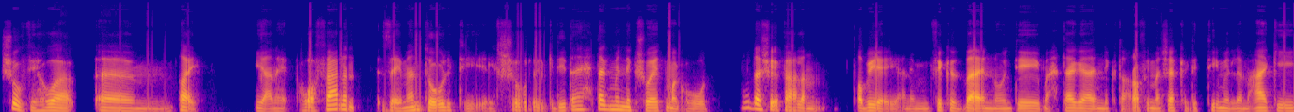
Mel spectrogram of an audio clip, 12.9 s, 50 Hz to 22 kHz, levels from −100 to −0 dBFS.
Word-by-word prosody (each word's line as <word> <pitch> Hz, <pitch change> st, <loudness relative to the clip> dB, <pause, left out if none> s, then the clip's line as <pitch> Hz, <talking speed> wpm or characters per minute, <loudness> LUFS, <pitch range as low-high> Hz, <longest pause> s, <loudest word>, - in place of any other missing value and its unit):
شوفي، 130 Hz, -, 0 dB
هو 105 Hz, -2 st, +3 dB, 0.2 s
آمم، 95 Hz, -5 st, -1 dB
طيب، -, -, +4 dB, 0.6 s
يعني 90 Hz, +2 st, -3 dB
هو -, -, +2 dB
فعلًا 155 Hz, +8 st, +4 dB, 0.3 s
زي 95 Hz, -, -1 dB
ما 110 Hz, -, -1 dB
أنتِ 135 Hz, +3 st, -2 dB
قلتِ 115 Hz, +1 st, +1 dB
الشغل 85 Hz, -2 st, -6 dB
الجديد 115 Hz, +1 st, -5 dB
ده، 135 Hz, -, -1 dB
هيحتاج 150 Hz, +2 st, +1 dB
منِّك 130 Hz, -5 st, +1 dB
شوية 105 Hz, 0 st, +2 dB
مجهود، 85 Hz, -2 st, -4 dB, 0.3 s
وده 195 Hz, -4 st, +5 dB
شيء 155 Hz, -, +2 dB
فعلًا 105 Hz, -7 st, 0 dB, 0.4 s
طبيعي، 100 Hz, -5 st, +3 dB
يعني 90 Hz, 0 st, -9 dB
من 90 Hz, 0 st, -7 dB
فكرة 105 Hz, +2 st, -1 dB
بقى 95 Hz, +2 st, +7 dB
إنه 95 Hz, -1 st, -3 dB
أنتِ 95 Hz, +2 st, -5 dB, 0.2 s
محتاجة 100 Hz, -3 st, +1 dB
إنِّك 95 Hz, +1 st, -5 dB
تعرفي -, -, -2 dB
مشاكل -, -, -2 dB
الteam 105 Hz, -2 st, -4 dB
اللي 95 Hz, -1 st, -4 dB
معاكِ، 105 Hz, +4 st, +1 dB
105 Hz, 160 wpm, -27 LUFS, 95-115 Hz, 0.6 s, بقى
